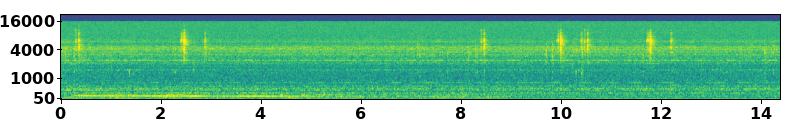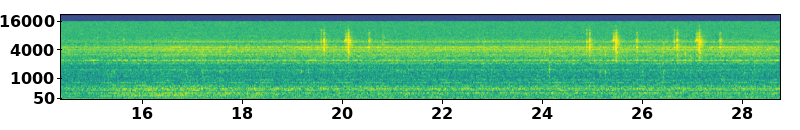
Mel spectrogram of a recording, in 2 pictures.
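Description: A jet engine hums steadily at low power.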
